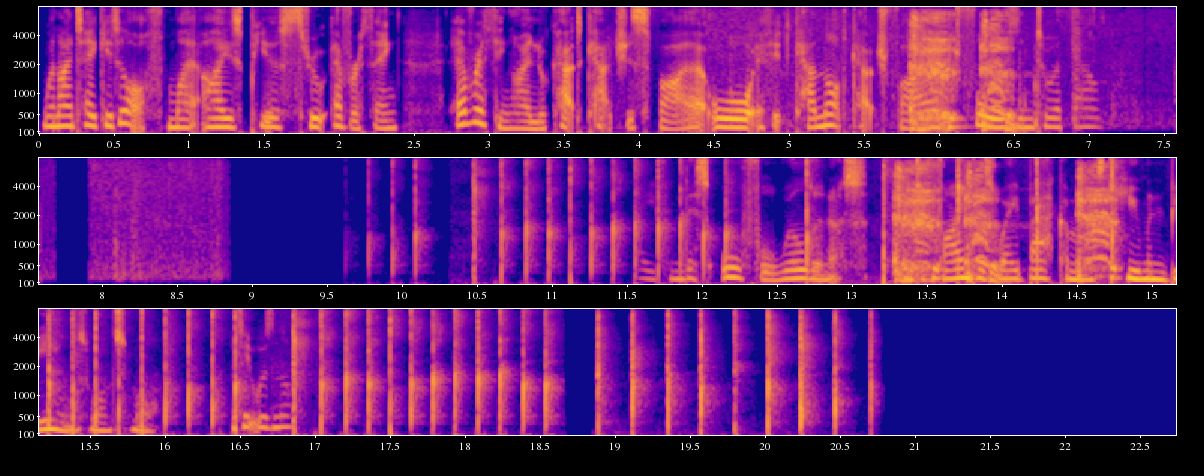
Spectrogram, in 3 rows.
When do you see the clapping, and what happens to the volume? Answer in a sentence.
The clapping can be heard from 9.8 to 20.8 s, getting louder.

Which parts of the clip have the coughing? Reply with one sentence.
You can hear the coughing from 5.8 to 6.6 s and from 13.2 to 14.8 s.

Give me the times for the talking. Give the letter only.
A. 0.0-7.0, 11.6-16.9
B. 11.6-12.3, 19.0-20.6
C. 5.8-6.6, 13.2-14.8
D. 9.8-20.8
A.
